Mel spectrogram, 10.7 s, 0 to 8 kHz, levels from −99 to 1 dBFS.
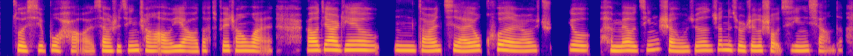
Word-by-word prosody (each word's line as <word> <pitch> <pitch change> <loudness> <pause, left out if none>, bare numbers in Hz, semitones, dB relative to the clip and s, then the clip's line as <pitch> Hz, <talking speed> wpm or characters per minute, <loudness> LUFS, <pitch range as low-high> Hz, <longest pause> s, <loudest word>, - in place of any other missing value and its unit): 作 215 -2 +3
息 210 +2 -3
不 215 +1 -1
好 195 0 -4
啊， 95 - -7
像 200 - +1
是 200 0 -2
经 215 +2 -1
常 205 -4 -1
熬 185 -1 +1
夜 200 +1 +3
熬 185 -1 -1
得 205 +2 -4
非 215 -1 +1
常 205 0 0
晚。 200 +2 -1 0.4
然 220 - +3
后 225 - +6
第 240 +2 +1
2 235 -1 +7
天 235 +1 +2
又， 230 -1 +2 0.2
嗯， 215 -1 0
早 210 0 -1
上 210 +1 +2
起 225 - -3
来 195 -2 +3
又 210 +2 +3
困， 225 -3 +3
然 195 0 -1
后 205 - -1
去 210 - -13 0.2
又 225 -3 0
很 210 - -3
没 205 +1 +3
有 210 -1 +3
精 230 +4 -5
神， 200 -6 0
我 190 - -3
觉 210 +2 -4
得 215 0 0
真 240 +2 -2
的 230 - +1
就 220 0 -1
是 - - 0
这 205 0 0
个 210 - +2
手 195 -1 -2
机 210 - -9
影 205 0 0
响 210 0 -8
的。 220 0 -16
210 Hz, 285 characters per minute, -20 LUFS, 200-220 Hz, 0.4 s, 2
